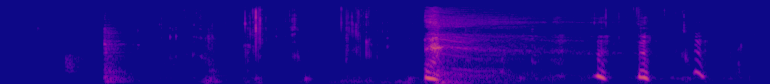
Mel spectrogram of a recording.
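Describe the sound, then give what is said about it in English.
Goldfish crackers crunch between the teeth during a mukbang eating session. A series of crisp, irregular bites and chews with quiet gaps between them, one louder crunch standing out midway. “I just got a huge hankering for fucking goldfish. You gotta do what you gotta do. I'm gonna stop, I promise. This is my last one.”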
